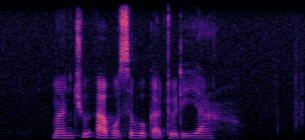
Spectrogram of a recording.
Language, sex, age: Northern Sotho, male, 19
